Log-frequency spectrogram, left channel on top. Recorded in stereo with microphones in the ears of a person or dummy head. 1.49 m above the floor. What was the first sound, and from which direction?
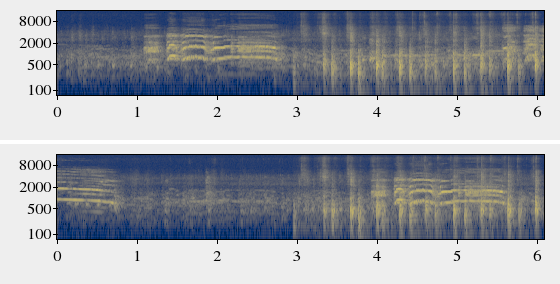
Running footsteps, 20° left (ahead or behind).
